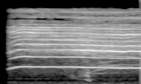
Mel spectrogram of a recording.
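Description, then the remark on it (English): A voice imitates the shriek of metal being sawed during road work done in the middle of the night outside a window: one loud, sustained, high-pitched whine that holds a steady pitch for about two seconds, with no words. “like, it's like they're sawing metal in a way where there's nowhere I can go.”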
